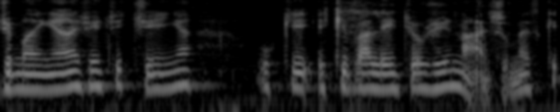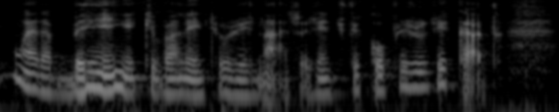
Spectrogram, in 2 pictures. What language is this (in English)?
Portuguese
